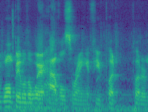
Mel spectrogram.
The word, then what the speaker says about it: Havel: I think if it matches Haval's ring for equip load, I might wear it instead. I think Havel's ring is now you're making me pronounce it like Havel. Oh, is it Havel?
